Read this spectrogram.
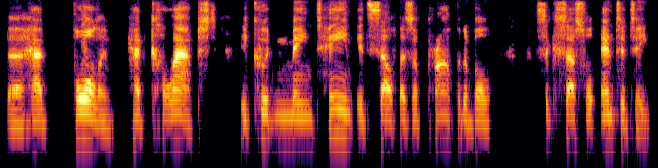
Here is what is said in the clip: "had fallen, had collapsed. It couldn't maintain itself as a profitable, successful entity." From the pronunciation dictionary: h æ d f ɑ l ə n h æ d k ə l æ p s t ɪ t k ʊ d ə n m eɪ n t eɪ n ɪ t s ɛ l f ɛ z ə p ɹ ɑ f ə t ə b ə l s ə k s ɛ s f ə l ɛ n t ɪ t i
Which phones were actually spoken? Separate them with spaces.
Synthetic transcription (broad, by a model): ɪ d f ɑ l ə n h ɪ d k ə l æ p s t ɪ t k ʊ d n m eɪ n t eɪ n ɪ t s ɛ l f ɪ z ə p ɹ ɑ f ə t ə b l s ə k s ɛ s f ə l ɛ n t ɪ t i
